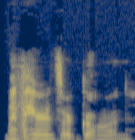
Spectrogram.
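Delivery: plain reading voice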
